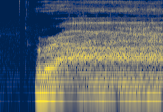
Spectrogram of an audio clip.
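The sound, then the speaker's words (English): After a couple of short clicks, a person lets out a loud, sustained low growling roar, a rich buzzing vocal imitation held steadily for about two seconds. “Roar.”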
